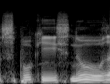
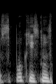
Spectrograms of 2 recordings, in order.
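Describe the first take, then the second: First: Even, firm naming of the cats; a bit more serious. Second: High, sing-song call to the cats; light high call. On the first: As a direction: call them firmly as a warning. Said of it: "a bit more serious". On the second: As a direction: call them sweetly, as if it doesn't matter. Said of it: "not to". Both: Shown as a demonstration.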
